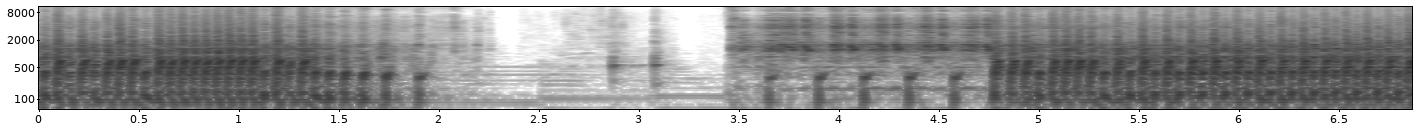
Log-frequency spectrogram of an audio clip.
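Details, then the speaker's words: Used Chinese 125cc electric-start engine after a full rewire and fresh 93 fuel: it runs choppy, dies, then catches on a few cranking pulses and settles into a steady idle, smoking a little. "It smoked a little bit, but it started. Okay, ready? Yeah, let's kill it. There we go. See? It runs."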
